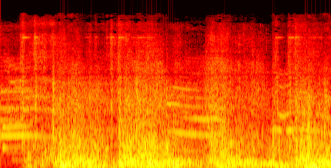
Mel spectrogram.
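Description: Battle sound from a war film: a dense, continuous rattle of musket fire and booms, with voices and music faintly over it.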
